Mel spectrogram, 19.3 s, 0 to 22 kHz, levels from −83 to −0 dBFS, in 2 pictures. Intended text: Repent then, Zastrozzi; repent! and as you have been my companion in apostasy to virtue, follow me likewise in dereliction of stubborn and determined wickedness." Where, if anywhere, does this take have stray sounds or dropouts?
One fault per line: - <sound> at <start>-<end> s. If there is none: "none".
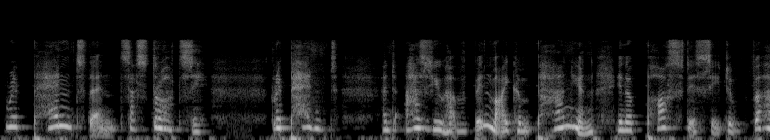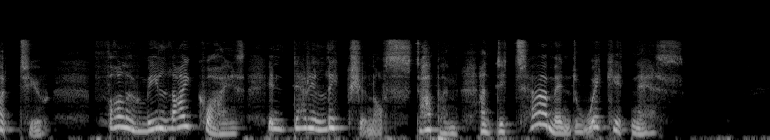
none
